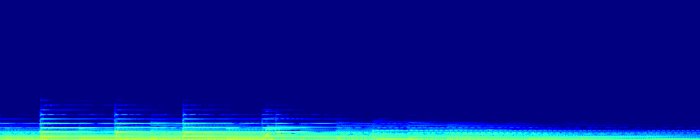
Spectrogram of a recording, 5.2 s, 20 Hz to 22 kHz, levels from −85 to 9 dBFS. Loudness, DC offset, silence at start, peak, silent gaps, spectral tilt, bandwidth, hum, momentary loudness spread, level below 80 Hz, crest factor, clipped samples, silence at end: -31 LUFS; under 0.1%; 0 s; -14 dBFS; none; -10.5 dB/octave; 5.4 kHz; none; 12 LU; -54 dBFS; 16 dB; under 0.1%; 0 s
